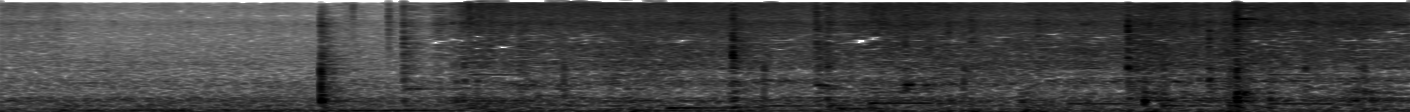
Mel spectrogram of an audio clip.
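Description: Minced mutton with garlic and ginger paste sizzling in hot oil in a pressure cooker, stirred with a metal slotted spoon that clicks against the pot now and then. The sizzle swells about two seconds in as the paste is stirred into the meat.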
